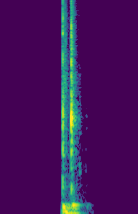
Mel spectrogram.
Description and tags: Keyboard Click
Enter button clicked.
computer, enter, click, button, press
